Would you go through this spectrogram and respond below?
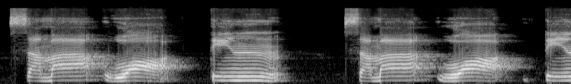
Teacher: मीम के ऊपर भी खड़ा ज़बर है, वाओ के ऊपर भी खड़ा ज़बर है, दोनों को एक एक अलिफ की मकदार लंबा करके पढ़ना है।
